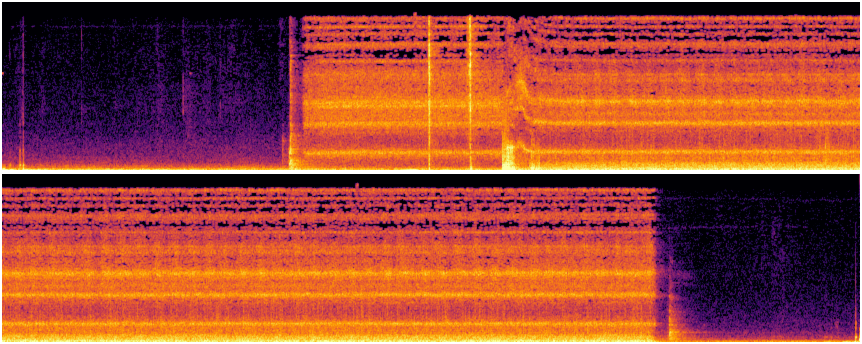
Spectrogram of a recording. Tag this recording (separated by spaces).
gas ignition flame stove lighter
